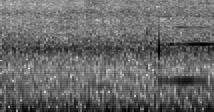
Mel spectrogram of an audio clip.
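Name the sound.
Argo Bromo Anggrek train at Bojonegoro station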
